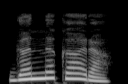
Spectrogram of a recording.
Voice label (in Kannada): "ಕನ್ನಾಗರು", Kannada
